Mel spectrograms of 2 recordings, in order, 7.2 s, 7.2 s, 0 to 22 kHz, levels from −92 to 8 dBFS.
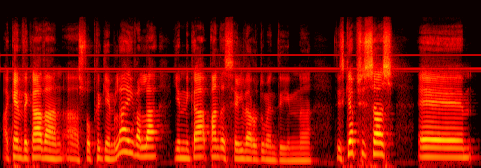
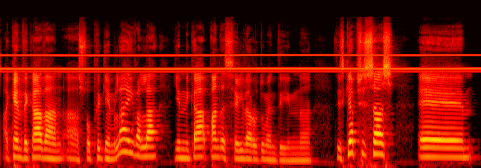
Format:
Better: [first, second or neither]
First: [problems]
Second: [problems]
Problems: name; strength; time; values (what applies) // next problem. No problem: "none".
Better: first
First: high-pitched whine; faint; throughout; 5 kHz, 20 dB below the speech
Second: high-pitched whine; loud; throughout; 5 kHz, 6 dB below the speech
